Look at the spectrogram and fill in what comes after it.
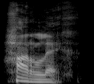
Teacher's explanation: This is a throaty sound, similar to the ch in the Scottish word loch.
